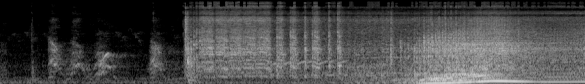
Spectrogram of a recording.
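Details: 2003 Toyota Celica GT with a 1ZZ engine, after sitting and priming the fuel pump: the starter cranks in quick pulses, then the engine catches, flares up and drops to a steady idle with no knocking. It blows some smoke, blamed on rodent debris.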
